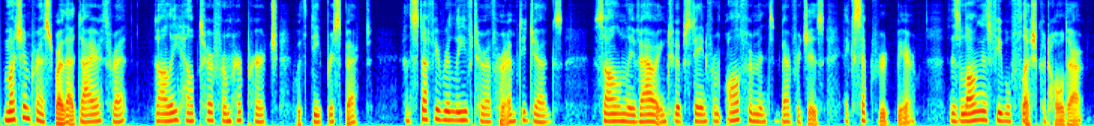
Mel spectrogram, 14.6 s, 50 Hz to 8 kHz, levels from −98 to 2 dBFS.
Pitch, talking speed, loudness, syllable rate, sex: 170 Hz, 175 wpm, -19 LUFS, 5.0 syllables/s, female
